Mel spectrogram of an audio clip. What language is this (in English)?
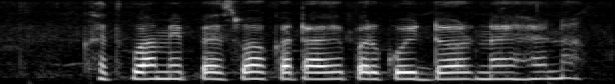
Magahi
